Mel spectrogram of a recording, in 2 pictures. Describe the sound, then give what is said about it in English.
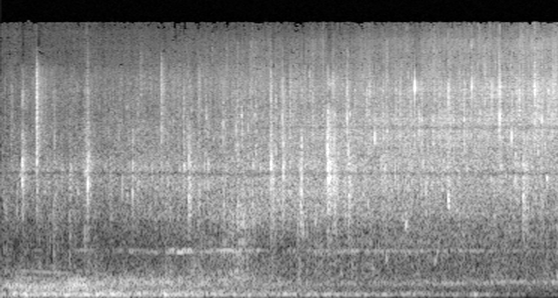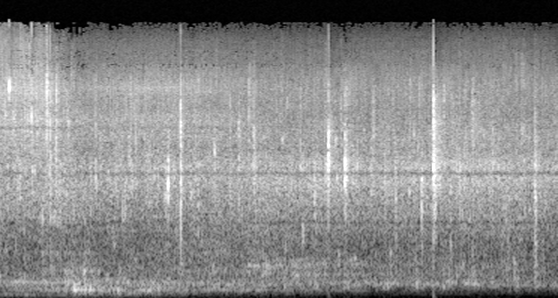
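Underwater recording, with dolphins present, of a heavy low boat-engine rumble that cuts out about halfway, over constant dense crackling and sharp clicks, with faint steady tonal whines throughout; no voices. “There's lots of sonic artifacts from the boat itself.”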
